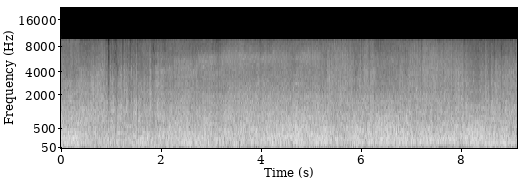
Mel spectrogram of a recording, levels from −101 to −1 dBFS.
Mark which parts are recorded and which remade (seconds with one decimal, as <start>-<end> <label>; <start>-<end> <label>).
0.0-1.2 recorded; 1.2-2.2 remade; 2.2-2.8 recorded; 2.8-4.8 remade; 4.8-7.5 recorded; 7.5-8.6 remade; 8.6-9.1 recorded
